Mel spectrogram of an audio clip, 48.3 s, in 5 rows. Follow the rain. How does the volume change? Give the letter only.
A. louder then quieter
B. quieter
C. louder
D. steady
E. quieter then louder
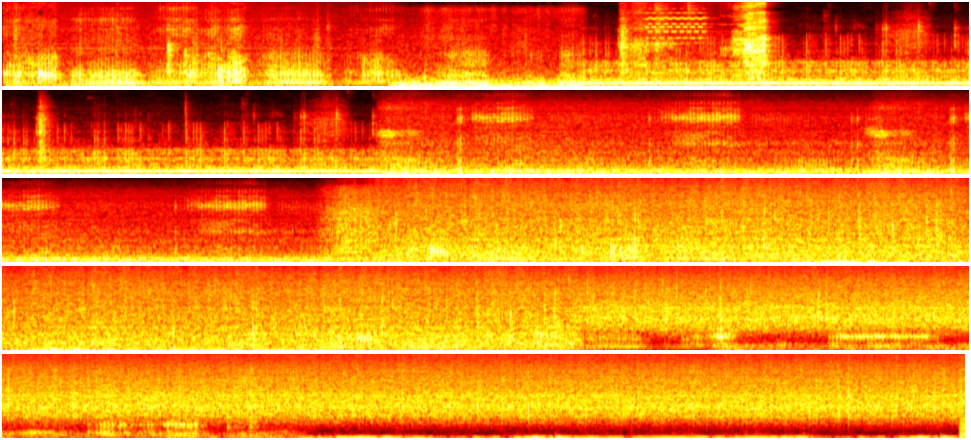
D.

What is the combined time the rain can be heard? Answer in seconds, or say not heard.
26 s.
